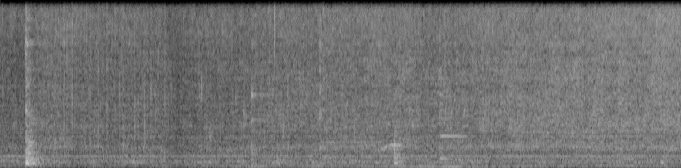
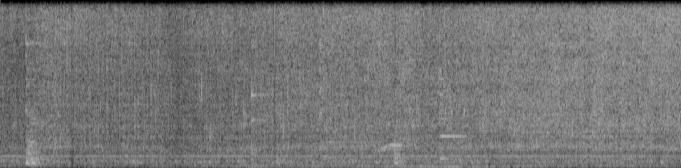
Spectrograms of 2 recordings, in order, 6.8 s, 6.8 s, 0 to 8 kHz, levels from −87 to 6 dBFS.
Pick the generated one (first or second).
first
